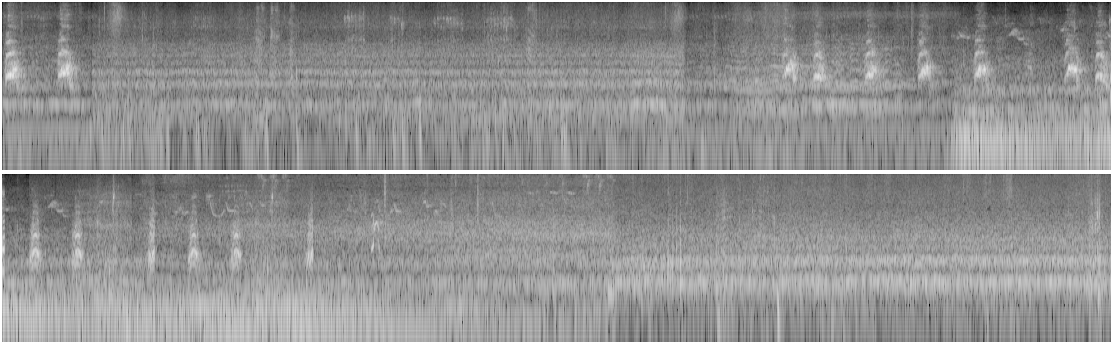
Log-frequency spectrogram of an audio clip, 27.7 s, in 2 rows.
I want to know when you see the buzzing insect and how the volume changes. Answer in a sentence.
You can hear the buzzing insect from 0.0 to 27.6 s, getting louder.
